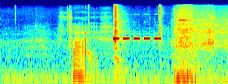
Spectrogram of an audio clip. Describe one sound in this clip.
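Keypad buttons beep as they are pressed.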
